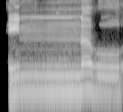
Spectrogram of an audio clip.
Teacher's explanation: نون میں غنہ ہے ناک کے پاس لے جائیں گے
